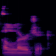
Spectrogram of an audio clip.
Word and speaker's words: allergic: Our next word is allergic. Allergic is three syllables. Allergic. The stress is on the second syllable.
